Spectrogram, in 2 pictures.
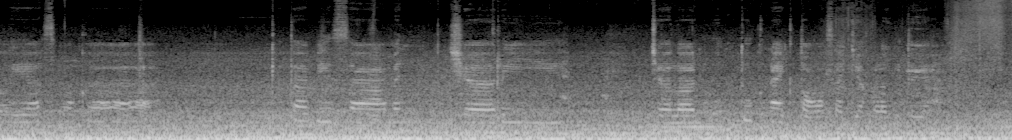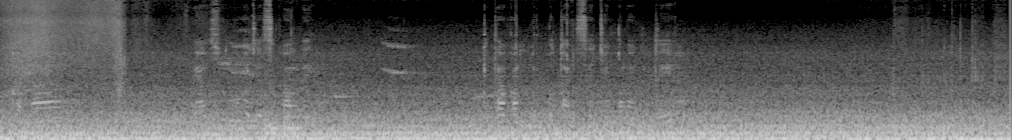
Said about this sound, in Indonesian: Ya, suasana Bogor macet sekali.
